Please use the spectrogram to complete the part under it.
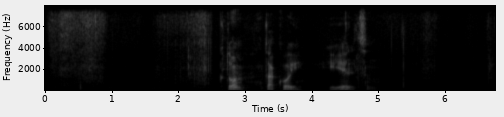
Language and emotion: Russian, neutral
